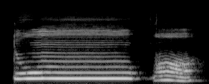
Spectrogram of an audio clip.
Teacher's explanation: ikhfa dia dengung yang tebal sebab qaf mempunyai sifat isti'la. Jadi dengung pun dengung tebal. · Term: ikhfa haqiqi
